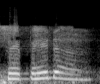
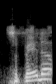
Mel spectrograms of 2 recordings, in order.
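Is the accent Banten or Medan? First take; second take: Medan; Banten. First: It is said in a Medan accent. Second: It is said in a Banten accent.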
